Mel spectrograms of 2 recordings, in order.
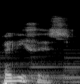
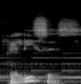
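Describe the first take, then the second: First: The 'c' is a soft 'th' sound. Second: The 'c' is a plain 's' sound. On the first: This is how it is said in Spain. "the sound C in the word felices is used in Spain" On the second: This is how it is said in Latin America. "this sound is replaced by an unvoiced S"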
